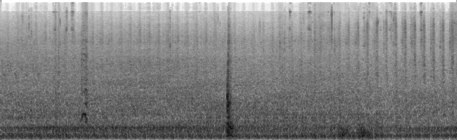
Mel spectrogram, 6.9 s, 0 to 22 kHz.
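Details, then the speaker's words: 2003 Honda Accord at 165,348 miles idling unevenly with a stumble and pops; misfire from a dead cylinder, noted as needing the number 5 coil, check engine light flashing. "Car is showing 165,348 miles and a misfire from that one cylinder that's not doing anything. There's our check engine light letting us know that we have a cylinder misfiring."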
